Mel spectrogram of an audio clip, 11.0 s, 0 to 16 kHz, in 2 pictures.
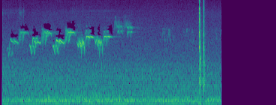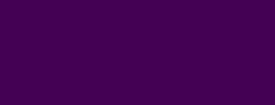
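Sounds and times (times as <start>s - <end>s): low outdoor background noise: 0.0s - 4.4s
songbird chirping: 0.0s - 4.4s
sharp click: 4.0s - 4.2s.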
